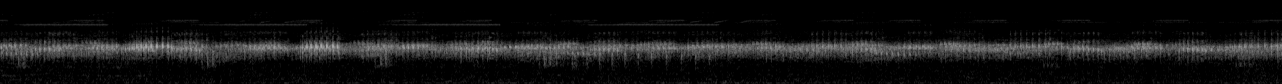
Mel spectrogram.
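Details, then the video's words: During the mating season, forest green tree frogs call together in a dense, unbroken chorus of rapid, rattling croaks. "モリアオガエルの鳴き声(Forest green tree frogs are singing)"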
